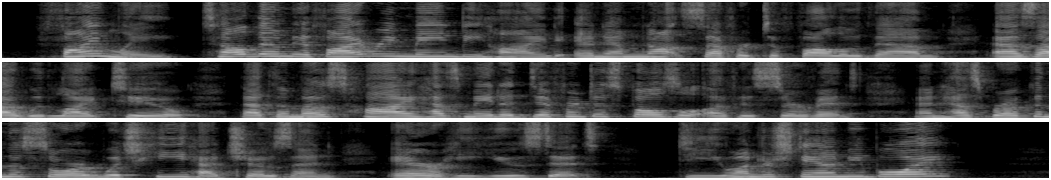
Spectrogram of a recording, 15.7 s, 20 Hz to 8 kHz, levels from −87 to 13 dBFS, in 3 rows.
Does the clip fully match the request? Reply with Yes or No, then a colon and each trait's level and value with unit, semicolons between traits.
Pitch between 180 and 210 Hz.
No: high, 235 Hz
